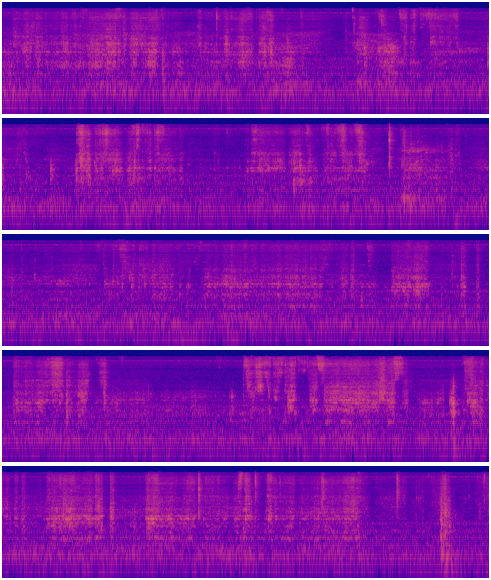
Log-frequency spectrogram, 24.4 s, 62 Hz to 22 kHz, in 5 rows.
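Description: Faint, irregular scraping and soft crackling of a wide soldering iron tip drawn along the pins of a new PCI Express x16 slot as they are soldered to a motherboard with flux.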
